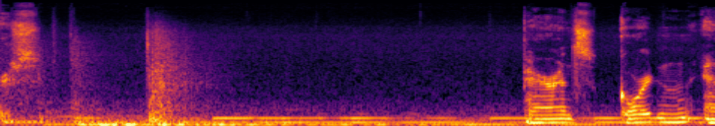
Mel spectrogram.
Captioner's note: gun firing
